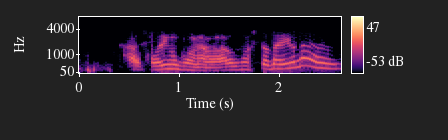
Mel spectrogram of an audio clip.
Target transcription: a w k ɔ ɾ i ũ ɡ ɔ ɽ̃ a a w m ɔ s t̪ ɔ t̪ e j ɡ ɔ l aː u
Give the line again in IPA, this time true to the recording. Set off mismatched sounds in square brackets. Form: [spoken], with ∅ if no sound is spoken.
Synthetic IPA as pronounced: a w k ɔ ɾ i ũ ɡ ɔ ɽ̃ a a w [n] ɔ s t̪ ɔ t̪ [a] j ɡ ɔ l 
